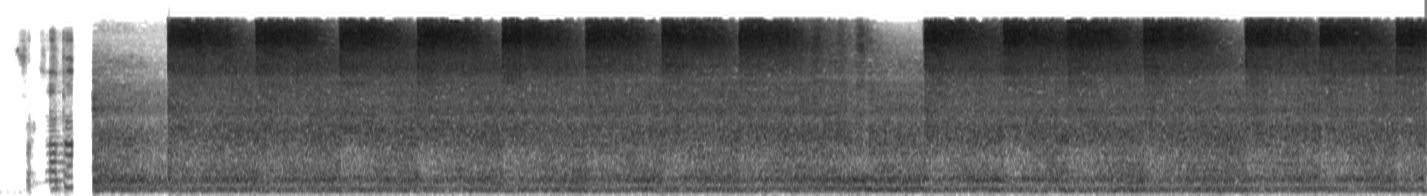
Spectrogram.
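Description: A large fire roars loudly.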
